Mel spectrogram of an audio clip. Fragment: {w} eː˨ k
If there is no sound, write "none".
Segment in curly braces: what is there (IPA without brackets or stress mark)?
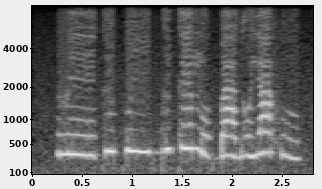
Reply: v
